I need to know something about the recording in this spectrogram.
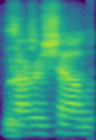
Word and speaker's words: Baruchel: I hope I've pronounced Barashelle correctly.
